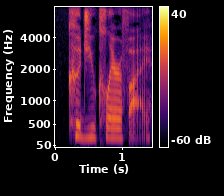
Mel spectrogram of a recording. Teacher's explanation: If you say could you clarify with a falling intonation, it sounds more like a statement or even a demand.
